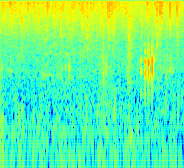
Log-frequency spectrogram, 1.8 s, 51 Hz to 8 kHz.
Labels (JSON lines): {"label": "biophony, damselfish", "recorder": "SoundTrap 500"}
